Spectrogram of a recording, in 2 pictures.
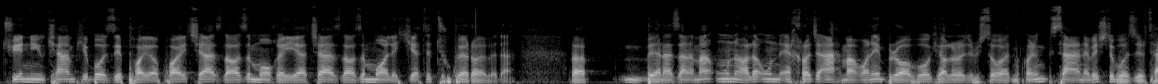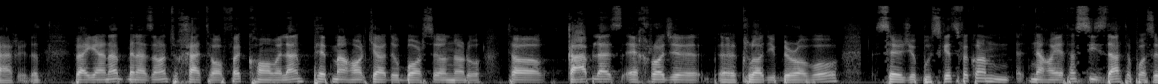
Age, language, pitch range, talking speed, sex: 20-39, Persian, 105-120 Hz, 170 wpm, male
